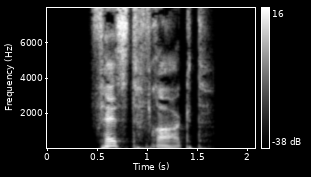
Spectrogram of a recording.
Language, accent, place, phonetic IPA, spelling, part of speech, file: German, Germany, Berlin, [ˈfɛstˌfr̺aːkt], festfragt, verb, De-festfragt.ogg
- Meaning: inflection of festfragen: 1. second-person plural present 2. third-person singular present 3. plural imperative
